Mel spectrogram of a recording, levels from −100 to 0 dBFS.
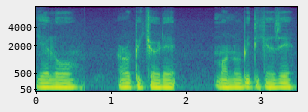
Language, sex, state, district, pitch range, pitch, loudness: Nagamese, male, Nagaland, Kohima, 95-100 Hz, 95 Hz, -14 LUFS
